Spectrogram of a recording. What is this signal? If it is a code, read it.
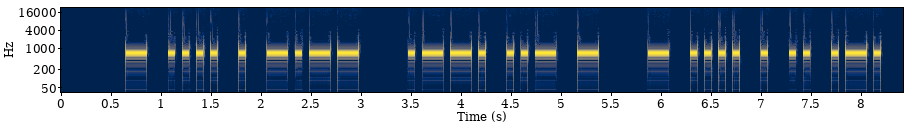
Morse code, heard as a keyed tone, about 17 wpm, 700 Hz. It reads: THEY PUT THEIR
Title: Sentences from Top 1200 Words 17wpm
